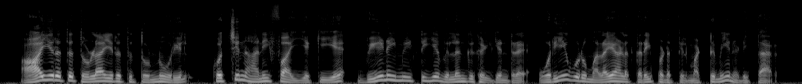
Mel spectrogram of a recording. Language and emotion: Tamil, neutral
